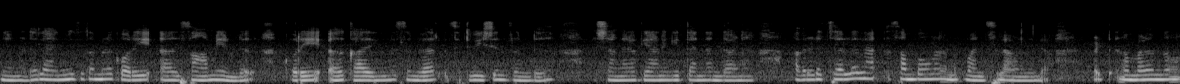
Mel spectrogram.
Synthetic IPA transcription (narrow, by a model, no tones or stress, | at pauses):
ɲɐŋːɐɭɨɽelaːŋɡʋed͡ʑɨnɐmːɐɭkureːsaːmiuɳɖɨkure̞ːkaːɾjɐŋesunʋɐrsitːueːʂɐnsuɳɖɨ | pɐkʂeɐŋːɐnokːe̞jaːɳe̞ŋɡilt̪ɐnːe̞ːnd̪aːɳɨ | ɐʋɐɾuɽe̞t͡ɕelɐlsɐmbʱɐʋɐŋːɐɭnɐmukːɨmɐnɐsːilaːʋɳɐnːilːɐ̰ | bɐʈːnɐmːɐɭo̞nːɨ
